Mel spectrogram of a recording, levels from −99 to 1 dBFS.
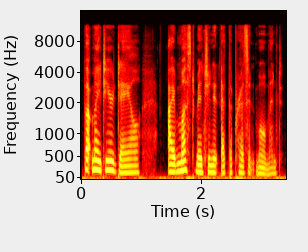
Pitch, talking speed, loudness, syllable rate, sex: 160 Hz, 210 wpm, -22 LUFS, 5.3 syllables/s, female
